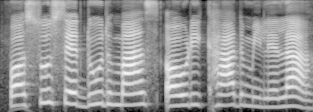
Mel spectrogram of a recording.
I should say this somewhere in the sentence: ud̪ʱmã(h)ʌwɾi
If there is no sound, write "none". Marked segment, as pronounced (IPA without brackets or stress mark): s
